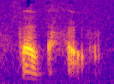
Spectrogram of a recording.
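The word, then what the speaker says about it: forecastle: ship but it's pronounced fil why is that try pronouncing it like an English sailor with no formal education F Castle fil over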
